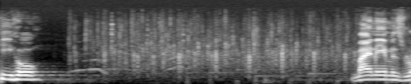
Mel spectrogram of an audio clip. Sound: audience applauds

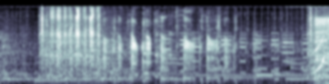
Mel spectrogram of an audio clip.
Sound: giggling

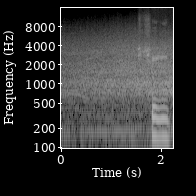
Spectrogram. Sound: crowds cheering

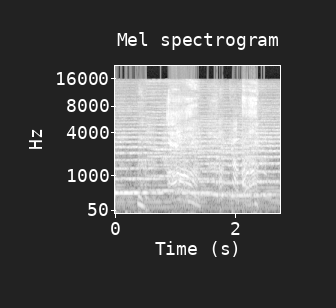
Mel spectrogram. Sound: groans

